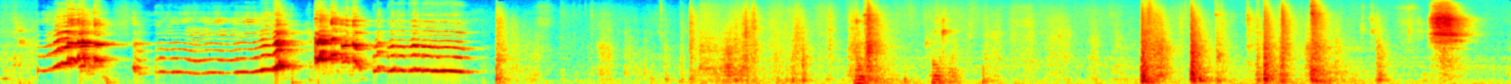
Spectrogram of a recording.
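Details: A Cane Corso puppy on its first night of crate training whines in the crate at night, with high, drawn-out cries that slide downward, followed by quieter clicks and rustles.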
